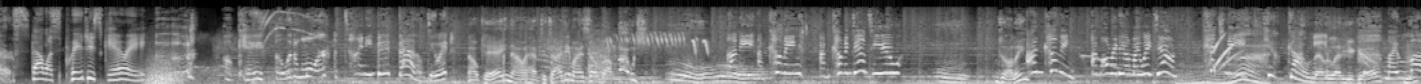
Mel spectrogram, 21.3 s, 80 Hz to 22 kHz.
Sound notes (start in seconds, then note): 2.5 grunting; 10.0 moan in pain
